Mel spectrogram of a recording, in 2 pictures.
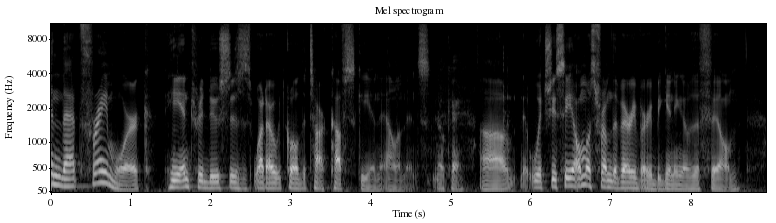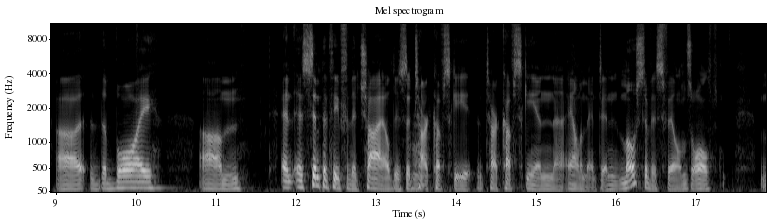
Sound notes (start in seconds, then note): none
